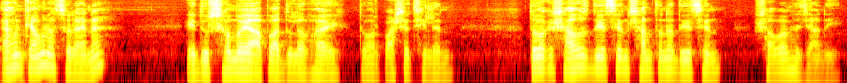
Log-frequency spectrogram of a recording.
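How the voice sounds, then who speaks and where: A man acts a caring professional husband in a radio play. His voice sits at a middling pitch and he speaks tenderly and reassuringly. Light music plays behind him. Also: lively intonation, moderate pace, a little mellow, close to an everyday voice. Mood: tender, relieved. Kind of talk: Bengali radio drama acting.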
